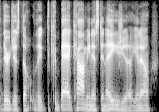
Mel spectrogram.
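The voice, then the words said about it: Imitates another person's voice. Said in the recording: “It's a pretty good Matthew McConaughey impression.”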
